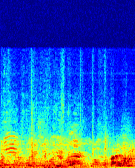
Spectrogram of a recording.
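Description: Crowd chatter and scattered shouts from spectators packed around an outdoor basketball court, with faint knocks in the background.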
